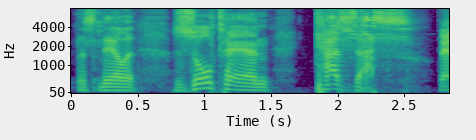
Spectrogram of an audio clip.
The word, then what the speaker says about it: Kaszas: Zoltan Kaszas. Kaszas. That's great. Yeah? That's great. You're close to the original. That's like the Hungarian pronunciation.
